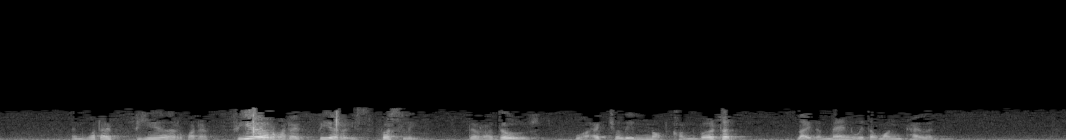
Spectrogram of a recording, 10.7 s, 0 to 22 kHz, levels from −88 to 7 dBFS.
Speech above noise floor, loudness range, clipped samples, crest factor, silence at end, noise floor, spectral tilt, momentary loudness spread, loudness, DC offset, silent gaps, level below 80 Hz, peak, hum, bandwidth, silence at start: 22 dB; 6 LU; under 0.1%; 20 dB; 0.15 s; -46 dBFS; -9 dB/octave; 20 LU; -25 LUFS; under 0.1%; none; -54 dBFS; -6 dBFS; none; 5.2 kHz; 0 s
